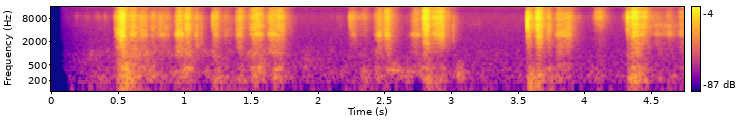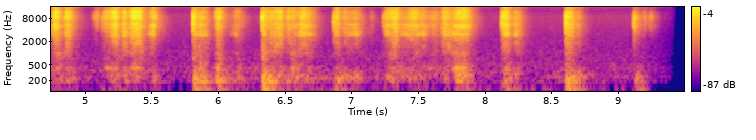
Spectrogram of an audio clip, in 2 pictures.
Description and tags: Pencil Writing 2 4
Design, Desk, Foley, Graffite, Hit, Hitting, Real, Recording, Sound, Table, Writing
